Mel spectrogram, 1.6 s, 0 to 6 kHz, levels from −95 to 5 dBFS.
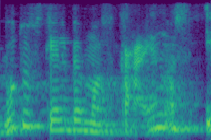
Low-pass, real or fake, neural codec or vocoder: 5.4 kHz; real; none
